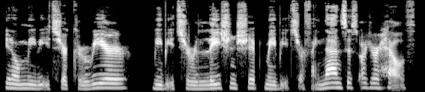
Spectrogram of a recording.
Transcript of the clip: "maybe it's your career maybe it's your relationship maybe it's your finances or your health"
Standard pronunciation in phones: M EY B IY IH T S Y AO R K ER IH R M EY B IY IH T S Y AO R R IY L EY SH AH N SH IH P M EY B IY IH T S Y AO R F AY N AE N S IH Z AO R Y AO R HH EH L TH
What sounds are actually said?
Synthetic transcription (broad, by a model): M EY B IY IH T S Y AO R K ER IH R M EY B IY IH T S Y AO R R IY L EY SH AH N SH IH P M EY B IY IH T S Y AO R F AY N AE N S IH S AO R Y AO R HH EH L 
